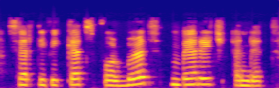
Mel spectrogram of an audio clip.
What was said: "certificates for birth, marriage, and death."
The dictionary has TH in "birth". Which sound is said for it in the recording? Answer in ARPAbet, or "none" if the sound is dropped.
S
